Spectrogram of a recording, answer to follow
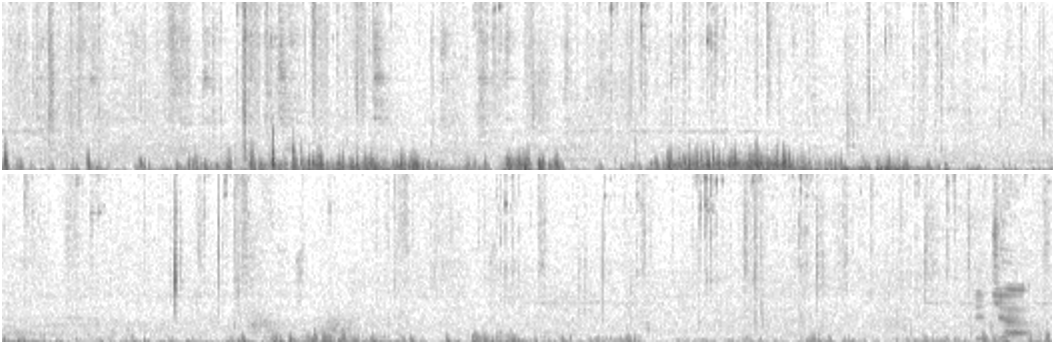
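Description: A man and a Doberman walking on a concrete driveway: his footsteps and the dog's nails clicking on the concrete, a steady scatter of light ticks. Low gusts of wind rumble on the microphone in the first half.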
